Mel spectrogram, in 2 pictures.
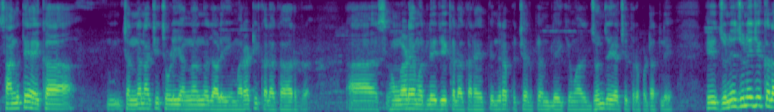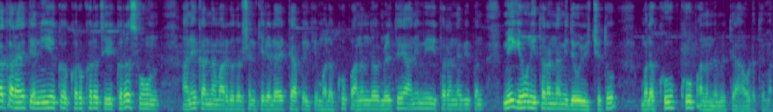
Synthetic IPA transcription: sãŋɡt̪eəjkʰa | t͡ɕənd̪ənat͡ɕiːt͡soɭiːəŋɡãŋɡd͡zaɭiːməɾaʈiːkəlakaɾ | ɦoŋɡaɽjaməd̪ʱled͡ʑekəlakaɾaɦet̪̚pind̪ɾapətːɕaɾupjaməd̪lekĩw̃ʋad͡zund͡zəjat͡ɕit̪ɾəpəʈat̪lḛ | hed͡zuned͡zuned͡ʑekəlakaɾaɦet̪janːiːekkʰːəɾokʰəɾət͡sekɾəsʋəuːn | ənekanːamaɾɡəd̪əɾɕənkelelaɦet̪ːjapəjkiməlakʰuːpanənd̪əmiɭt̪eaɽ̃imiːt̪əɾanːabʱiːpəɳ | miːɡʱeuːnit̪əɾanːamiːd̪eʋwit͡ɕit̪o | məlakʰuːpkʰuːpanənd̪əmḭɭt̪ḛã̰ʋə̰ɽ̤t̪ḛmə̰la

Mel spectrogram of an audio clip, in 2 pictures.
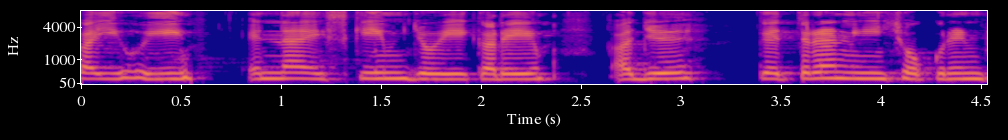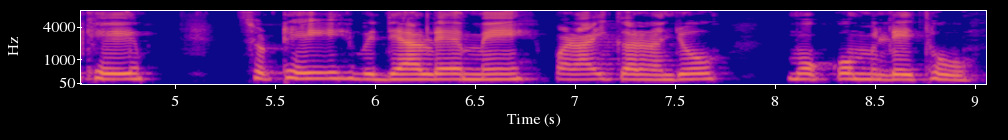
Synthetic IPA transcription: kɐiɦui | ɪnəskiːmd͡ʑoːeːkɐɾe | ɐ̰ʄʊ̆ | keːt̪ɪɾənɪ̆ĩːt͡ɕʰɔːkɪɾijʊnɪ̆kʰeː | sʊʈʰeʋɪd̪jaːləjəmẽpɐɽ̤aːikɐɾəɽ̃d͡ʑoː | mɔːkomɪlet̪ʰoː

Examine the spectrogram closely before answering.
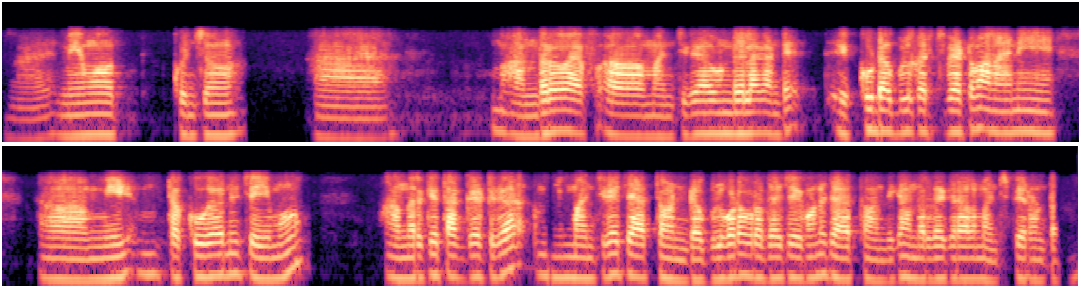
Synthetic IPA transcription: me̞ːmu | ko̞ɲt͡ʃem | ɐnd̪ɐɾomɐɲt͡ʃiɡaːuɳɖɛːlaːɡɐɳʈe̞ː | ekːuʋɐɖɐbːulukɐɾt͡ʃːi̥pɛʈːɐmɐlaːni | miːt̪ɐkːuʋɐɡaːnuːt͡ʃejɐmu | ɐnd̪ɐɾikiːt̪ɐɡːɐʈːuɡaːmeːmumɐɲt͡ʃiɡaːt͡ʃɛːst̪ːaːmɐɳɖiɖɐbːulukuːɽaːpɾud̪aːjt͡ʃeːjɐkuɳɖaːt͡ʃɛːst̪ːaːmɐnd̪ukeːɐnd̪ɐɾɐd̪ɐɡːɐɾaːlɐmɐɲt͡ʃi̥peːɾuɳʈaːmu

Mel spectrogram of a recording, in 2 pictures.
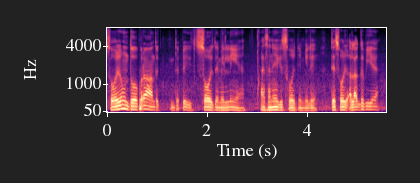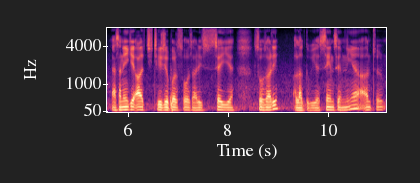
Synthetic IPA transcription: soːt͡ʃːʊnd̪oːpəɾãːnt̪ | d̪eːpəiːsoːt͡ʃd̪eːmɪlnĩːɛː | ɛ̰ːsaːnĩɛːkisoːt͡ʃnĩːmɪleː | t̪eːsoːt͡ʃə̰ləɡbʱiːɛː | ɛːsaːnĩːkiʔəɾt͡ʃt͡ʃiːd͡ʒpəɾsoːt͡ʃsaːɽiːsəiːɛːsoːsaːɽiː | ə̰ləɡbʱiːɛːseːmseːmnĩːɛ̰ː

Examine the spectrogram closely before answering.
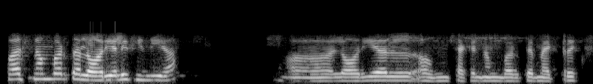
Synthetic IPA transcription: pɐɾsʈnɐ̃mbəɾt̪ɐlɔːɾijəlit̪ʰĩːnd̪ijaː | lɔːɾijəlsɛkə̃ɳɖnɐ̃mbəɾt̪emɛːʈɾɪks

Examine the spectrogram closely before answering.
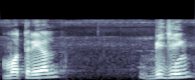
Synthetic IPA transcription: mot̪ɾijəl | bid͡ʒiŋ

